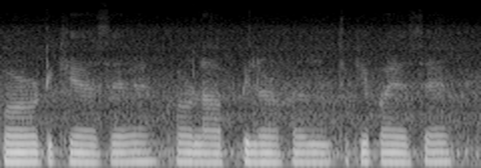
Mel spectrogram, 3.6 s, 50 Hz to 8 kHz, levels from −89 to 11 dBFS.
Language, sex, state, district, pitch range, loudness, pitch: Nagamese, male, Nagaland, Kohima, 120-125 Hz, -16 LUFS, 125 Hz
